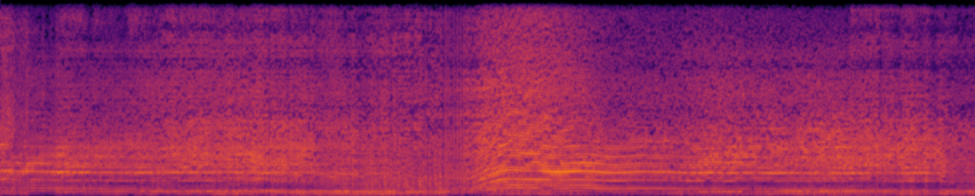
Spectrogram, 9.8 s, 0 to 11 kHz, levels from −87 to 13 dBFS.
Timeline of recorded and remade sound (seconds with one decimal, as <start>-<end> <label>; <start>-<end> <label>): 0.0-4.2 remade; 4.2-8.5 recorded; 8.5-9.8 remade

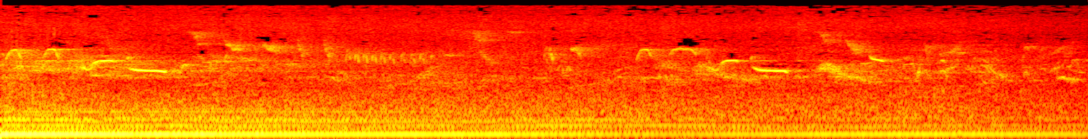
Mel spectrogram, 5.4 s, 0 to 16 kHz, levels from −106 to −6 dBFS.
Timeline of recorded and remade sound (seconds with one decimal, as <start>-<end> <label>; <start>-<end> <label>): 0.0-5.4 recorded

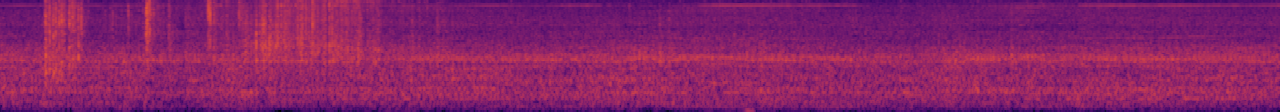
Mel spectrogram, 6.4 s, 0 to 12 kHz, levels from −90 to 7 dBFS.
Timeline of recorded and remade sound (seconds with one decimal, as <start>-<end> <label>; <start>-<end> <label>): 0.0-1.0 recorded; 1.0-1.7 remade; 1.7-4.6 recorded; 4.6-5.4 remade; 5.4-6.4 recorded

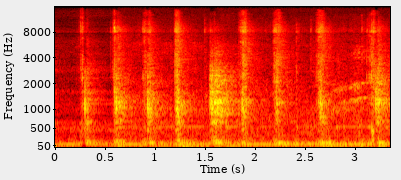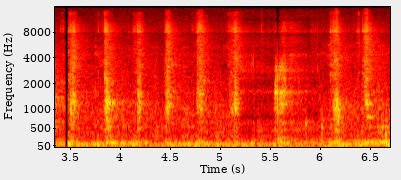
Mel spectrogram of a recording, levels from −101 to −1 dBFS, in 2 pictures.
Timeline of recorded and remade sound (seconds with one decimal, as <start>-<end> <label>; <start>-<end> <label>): 0.0-0.6 remade; 0.6-5.2 recorded; 5.2-6.0 remade; 6.0-6.7 recorded

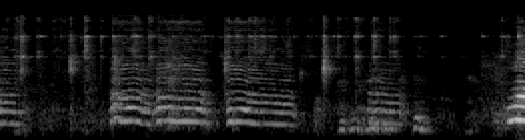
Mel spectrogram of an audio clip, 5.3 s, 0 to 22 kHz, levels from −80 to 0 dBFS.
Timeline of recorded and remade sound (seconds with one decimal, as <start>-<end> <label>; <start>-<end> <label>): 0.0-1.3 remade; 1.3-2.3 recorded; 2.3-3.9 remade; 3.9-4.4 recorded; 4.4-5.3 remade

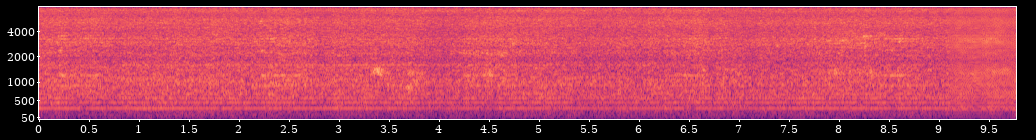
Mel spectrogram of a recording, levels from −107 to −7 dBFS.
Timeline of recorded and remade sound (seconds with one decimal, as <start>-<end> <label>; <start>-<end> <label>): 0.0-9.1 recorded; 9.1-9.8 remade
